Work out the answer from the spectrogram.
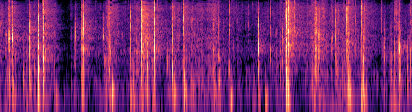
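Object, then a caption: Filled plastic tea pouch. A filled, hand-sized white printed plastic tea pouch is crinkled and scratched with long nails. The result is a dense run of sharp, bright crackles and scratchy rustles with short, dry snaps and no ring.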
